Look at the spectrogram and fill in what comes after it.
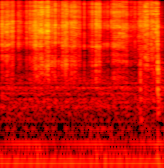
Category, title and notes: Sound effects > Objects / House appliances
PAPRRip-Blue Snowball Microphone Paper, Slow Nicholas Judy TDC
A slow paper rip.
foley, slow, rip, Blue-brand, paper, Blue-Snowball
